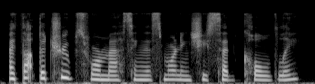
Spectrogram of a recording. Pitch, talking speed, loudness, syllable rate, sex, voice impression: 220 Hz, 210 wpm, -20 LUFS, 5.2 syllables/s, female, feminine, slightly adult-like, cute, slightly refreshing, sincere, slightly friendly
